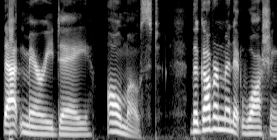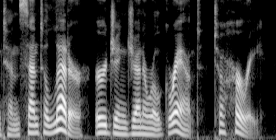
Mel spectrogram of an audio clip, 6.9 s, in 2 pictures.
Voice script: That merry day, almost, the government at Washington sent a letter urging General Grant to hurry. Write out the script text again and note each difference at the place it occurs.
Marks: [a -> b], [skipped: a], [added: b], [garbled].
That merry day, almost, the government at Washington sent a letter urging General Grant to hurry.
